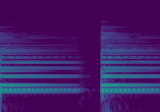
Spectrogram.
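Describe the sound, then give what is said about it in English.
A rootless voicing chord played in the left hand on piano, struck twice: a warm, sustained mid-register chord rings, fades out briefly, then is played again and keeps ringing. “And what am I going to play in my left hand? I'm going to play a rootless voicing, something like this.”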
